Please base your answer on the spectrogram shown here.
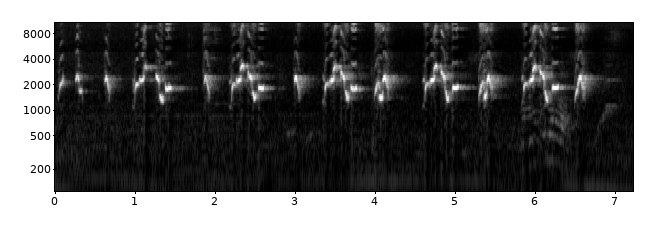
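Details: White-rumped shama singing in the morning, a recording used to lure birds: loud, varied whistled phrases with sweeping up-and-down notes, repeated in short bursts roughly every second throughout.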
